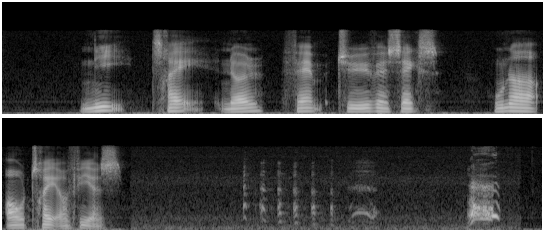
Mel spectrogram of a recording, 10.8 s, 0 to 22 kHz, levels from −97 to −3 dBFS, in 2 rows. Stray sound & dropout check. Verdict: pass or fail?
fail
